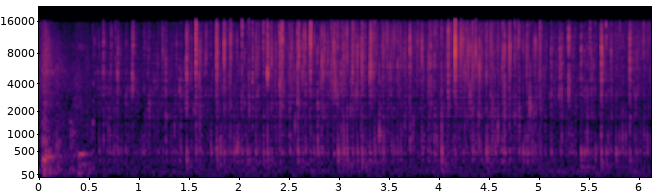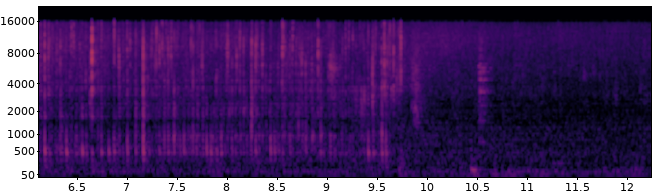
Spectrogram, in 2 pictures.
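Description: Boiling water poured from a kettle into a pan of simmering hibiscus (sorrel) leaves, a faint bubbling, splashing crackle. The pouring stops suddenly near the ten-second mark, leaving only quieter bubbling.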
